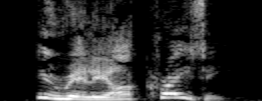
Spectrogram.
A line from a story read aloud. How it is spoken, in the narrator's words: Jock yelled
